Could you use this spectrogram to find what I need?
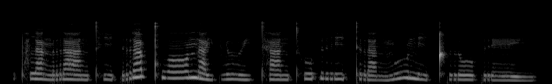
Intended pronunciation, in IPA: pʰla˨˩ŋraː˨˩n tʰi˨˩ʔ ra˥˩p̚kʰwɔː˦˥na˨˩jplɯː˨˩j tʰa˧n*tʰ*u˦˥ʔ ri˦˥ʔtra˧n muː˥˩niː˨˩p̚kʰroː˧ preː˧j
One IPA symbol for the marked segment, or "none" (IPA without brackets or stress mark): tʰ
